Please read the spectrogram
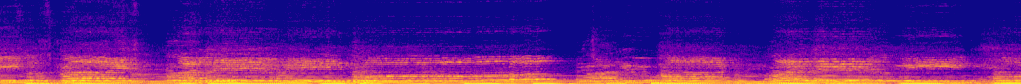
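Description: Live church worship band performing a song: several voices singing together over piano and guitars.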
